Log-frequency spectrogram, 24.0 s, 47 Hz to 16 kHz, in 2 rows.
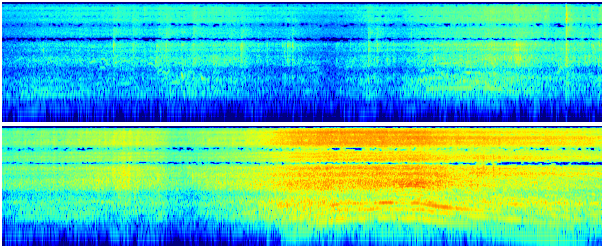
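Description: Jeep Wrangler JK Rubicon's V6 engine running as the Jeep crawls through mud, faint at first and growing steadily louder as it nears. Its pitch rises and falls in the last few seconds, where it is loudest.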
